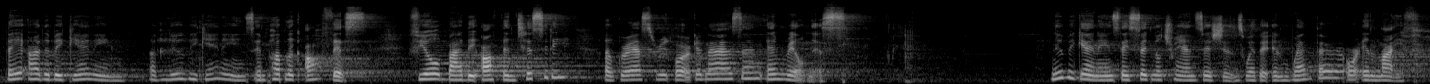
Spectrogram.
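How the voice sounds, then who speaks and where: A woman's voice: fairly high pitch, normal speed. A woman with a light, girlish voice gives a playful, preacherly awards-dinner speech at a podium microphone, drawing call and response from the room. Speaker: keynote speaker at awards dinner. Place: hotel ballroom. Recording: echoey ballroom, reverb.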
